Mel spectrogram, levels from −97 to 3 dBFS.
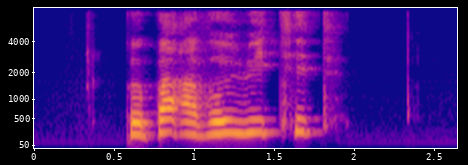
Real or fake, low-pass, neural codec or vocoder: fake; 7.2 kHz; autoencoder, 48 kHz, 128 numbers a frame, DAC-VAE, trained on Japanese speech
